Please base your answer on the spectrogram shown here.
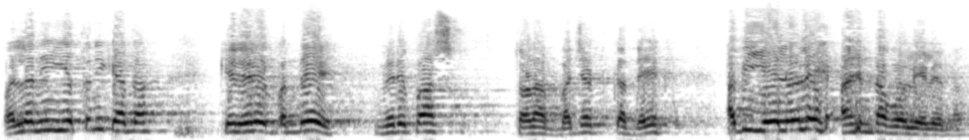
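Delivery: high, loud, fast denial; fervent preaching. Acted. Preacher insisting to the congregation God never haggles, loud. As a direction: deny it to the crowd with passion.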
